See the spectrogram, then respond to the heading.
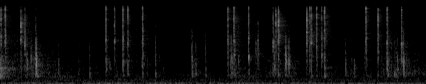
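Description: Fingertips type on the round plastic keycaps of a retro typewriter-style computer keyboard held diagonally. The result is a quick, irregular run of sharp, bright clicks in bursts, each dying out almost instantly, with little low end.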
